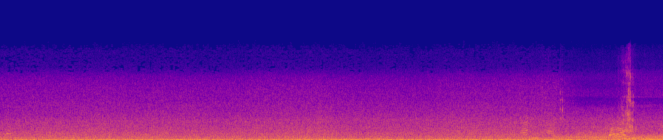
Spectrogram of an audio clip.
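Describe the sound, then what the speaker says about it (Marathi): Heavy rushing water roars at the base of a swollen waterfall, a loud, continuous broadband wash that stays constant and unbroken from start to finish. "आम्ही धबधब्याच्या आता एकदम जवळ आलोय, पायथ्याशी आलोय"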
